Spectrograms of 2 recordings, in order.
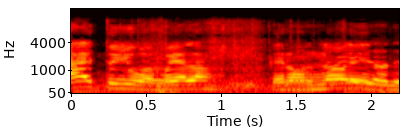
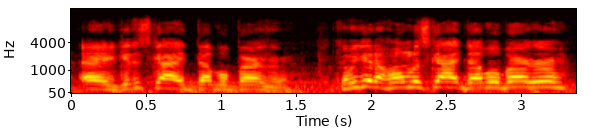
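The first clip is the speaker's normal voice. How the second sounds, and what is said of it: Yelling loudly. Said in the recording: “stop yelling double burger”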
